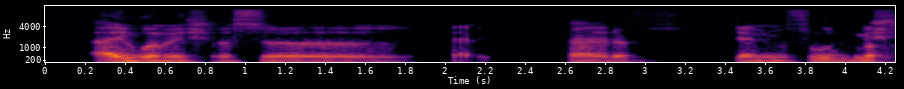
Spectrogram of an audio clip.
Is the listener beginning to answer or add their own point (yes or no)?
yes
